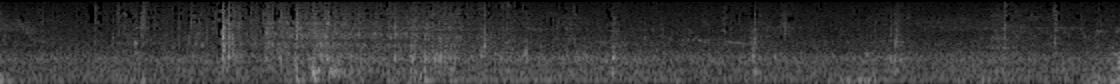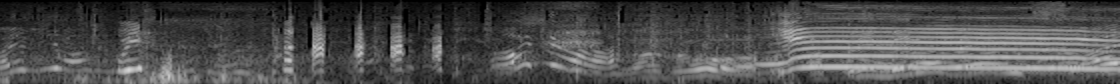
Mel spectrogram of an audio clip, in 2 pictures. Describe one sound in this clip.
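A dog splashes as it swims through water.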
